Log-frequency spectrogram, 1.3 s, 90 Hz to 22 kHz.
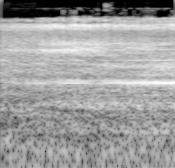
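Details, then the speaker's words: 5k all-aluminum Chinese diesel heater at 5 Hz pump setting going into full burn, drawing more power (about 11.4–11.5 V under load), output nearing 150: steady blower roar, constant high tone over low rumble, no ticking or surging; normal full-burn operation. "and it's going into a full burn right now, full on tilt. And now we're coming up to almost 150, and I can definitely feel the difference in the heat already."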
